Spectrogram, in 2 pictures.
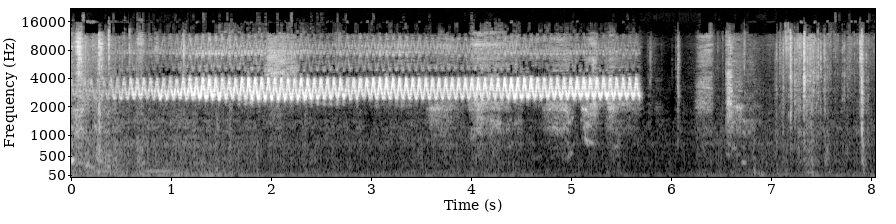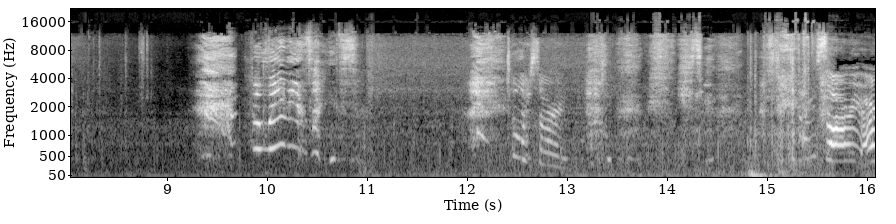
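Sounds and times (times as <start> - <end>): shrill pulsing alarm siren: 0.0 - 5.7.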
